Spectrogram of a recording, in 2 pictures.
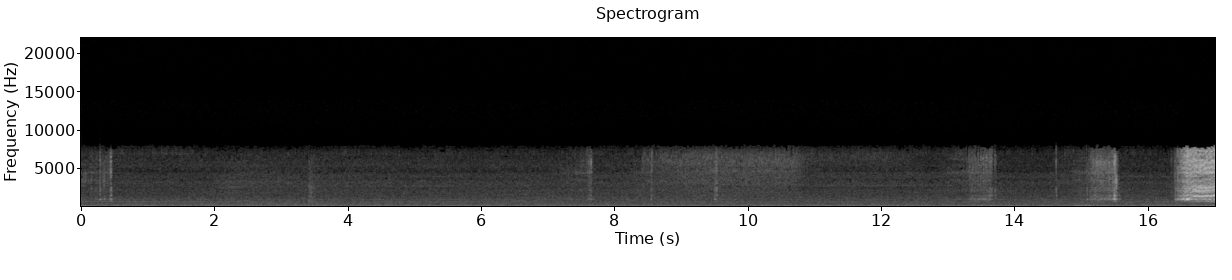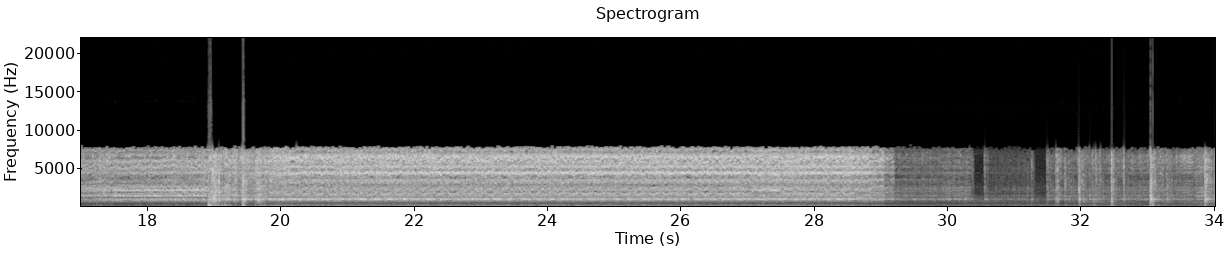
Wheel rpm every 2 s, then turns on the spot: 0, 0, 0, 0, 0, 0, 10, 50, 200, 250, 260, 270, 270, 240, 60, 50, 80.
none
